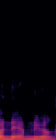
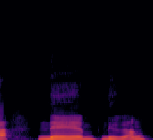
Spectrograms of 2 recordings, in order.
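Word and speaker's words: nem nướng: ครับ เรียน ภาษา เวียดนาม ห้าม พูด ว่า แหนม เนือง ต้อง ออก เสียง ว่า แนน หนือง นะ ครับ มือ สอง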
